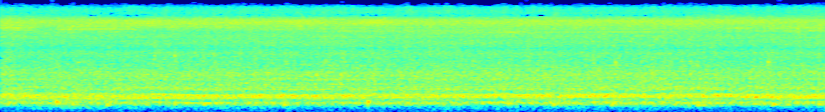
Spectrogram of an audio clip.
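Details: Continuous whirring drone of Japanese honey bees fanning on a hot day, low humming tones beneath a broad hiss, even in loudness from start to end.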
